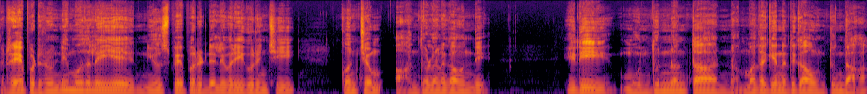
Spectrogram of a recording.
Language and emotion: Telugu, fearful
